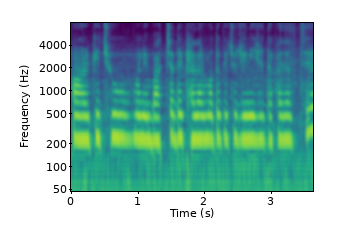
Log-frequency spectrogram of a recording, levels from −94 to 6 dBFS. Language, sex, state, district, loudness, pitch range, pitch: Bengali, female, West Bengal, Paschim Medinipur, -12 LUFS, 230-240 Hz, 235 Hz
